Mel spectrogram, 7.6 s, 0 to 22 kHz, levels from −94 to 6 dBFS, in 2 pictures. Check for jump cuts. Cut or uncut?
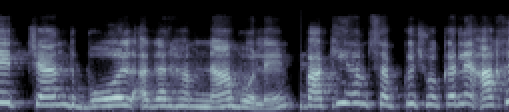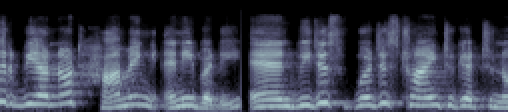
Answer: cut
